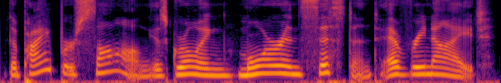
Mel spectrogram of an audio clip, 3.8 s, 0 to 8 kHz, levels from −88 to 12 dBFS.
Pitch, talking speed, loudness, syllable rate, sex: 225 Hz, 145 wpm, -17 LUFS, 4.2 syllables/s, female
